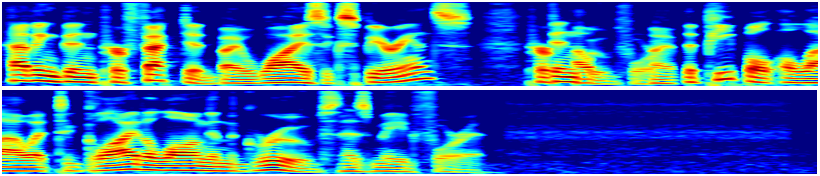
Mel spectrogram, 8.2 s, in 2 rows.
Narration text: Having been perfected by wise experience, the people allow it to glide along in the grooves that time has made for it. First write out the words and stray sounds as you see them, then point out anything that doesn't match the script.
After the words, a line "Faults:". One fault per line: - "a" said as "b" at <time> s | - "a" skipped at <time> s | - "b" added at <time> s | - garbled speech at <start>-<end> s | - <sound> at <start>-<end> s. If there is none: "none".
Having been perfected by wise experience, [garbled] the people allow it to glide along in the grooves has made for it.
Faults:
- garbled speech at 2.6-3.4 s
- "that time" skipped at 5.8 s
